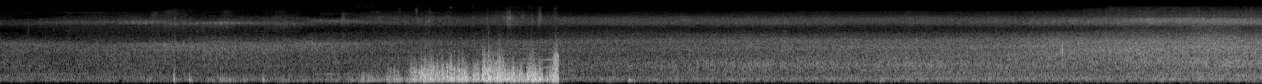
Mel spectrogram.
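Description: Wind on the phone's microphone over steady street traffic noise. A louder rushing burst comes about four seconds in and cuts off abruptly a second and a half later.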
